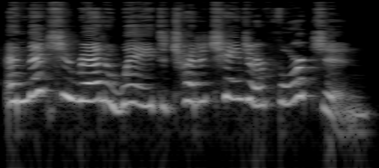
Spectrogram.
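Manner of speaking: sputtered. A narrator's reading. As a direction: blurt it out, upset and accusing. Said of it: "Ma sputtered".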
